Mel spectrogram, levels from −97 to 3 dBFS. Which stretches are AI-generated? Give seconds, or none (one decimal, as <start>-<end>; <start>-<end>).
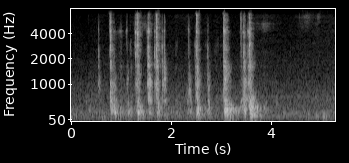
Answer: none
